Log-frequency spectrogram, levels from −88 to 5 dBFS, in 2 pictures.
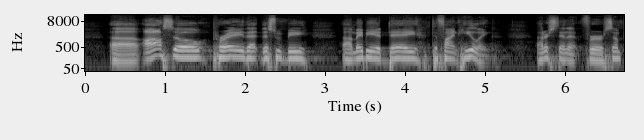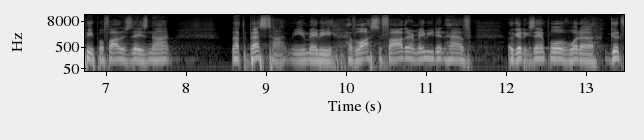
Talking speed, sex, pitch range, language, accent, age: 210 wpm, male, 125-155 Hz, English, American, 30-49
